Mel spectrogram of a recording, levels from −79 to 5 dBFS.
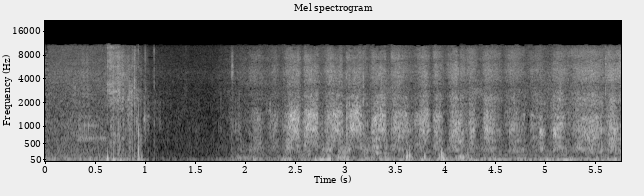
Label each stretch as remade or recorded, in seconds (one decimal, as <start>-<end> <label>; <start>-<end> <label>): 0.0-5.8 recorded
